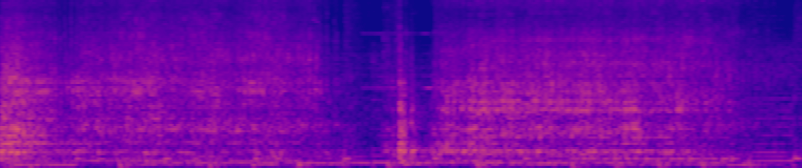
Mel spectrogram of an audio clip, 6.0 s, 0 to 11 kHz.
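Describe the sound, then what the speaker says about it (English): A cordless ratchet spins an 8mm socket to remove the taillight bolts on a 2015–2017 Ford F-150, giving a continuous close mechanical whir with a brief pause partway through. "remove these two 8mm bolts using our 8mm socket with either your ratchet or cordless ratchet"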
